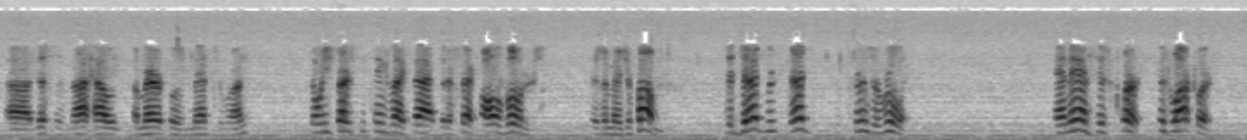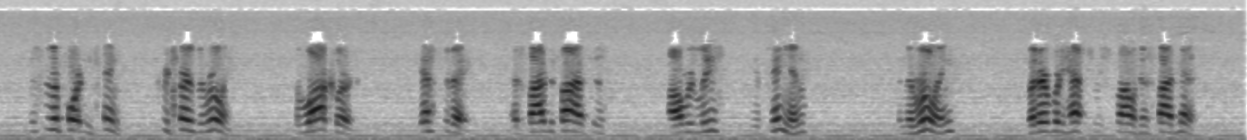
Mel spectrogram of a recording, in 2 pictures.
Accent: Nevada, United States; I was born and raised in Nevada.

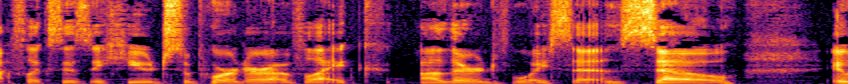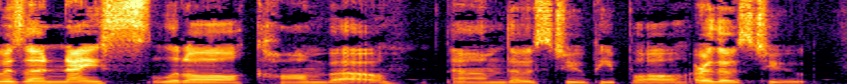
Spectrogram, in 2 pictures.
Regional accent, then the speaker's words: Canada; now in Los Angeles, United States; there's a weird magnetism to other Canadians down here in LA, especially. Like, you find yourself just meeting someone and connecting with them and then finding out later that, oh, they're also Canadian.

